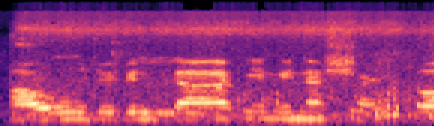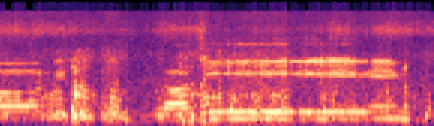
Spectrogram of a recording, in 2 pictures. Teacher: রটা মোটা হবে, জিমটা শক্ত হবে।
